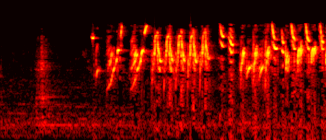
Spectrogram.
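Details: Algerian European goldfinch singing its eastern-sector style song without mistakes: after a soft rustle, a continuous stream of rapid, high, tinkling twitters and short trills runs unbroken for about three seconds.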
